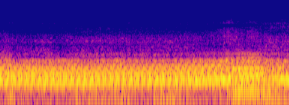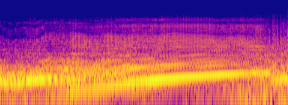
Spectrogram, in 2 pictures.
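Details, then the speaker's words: Car revving after misfire fixed with new spark plugs and a new coil: pulls up cleanly with a steady, even note, no stumble or popping; running smooth. "we went ahead and finished up putting spark new spark plugs on this side of the engine it actually ended up sorting out all the issues so it runs good now"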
